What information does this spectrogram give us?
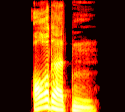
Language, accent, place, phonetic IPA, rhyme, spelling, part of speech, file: German, Germany, Berlin, [ˈɔʁdɐtn̩], -ɔʁdɐtn̩, orderten, verb, De-orderten.ogg
- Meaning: inflection of ordern: 1. first/third-person plural preterite 2. first/third-person plural subjunctive II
